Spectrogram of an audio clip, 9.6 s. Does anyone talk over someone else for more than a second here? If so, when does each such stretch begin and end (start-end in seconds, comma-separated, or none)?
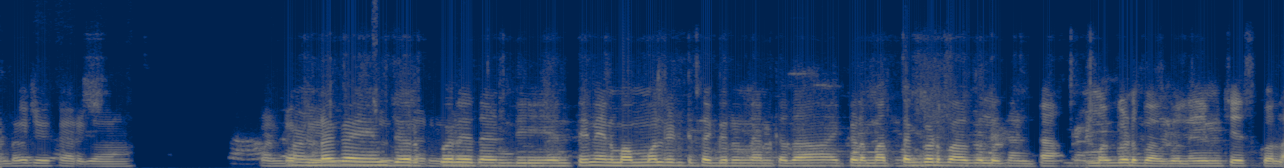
none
